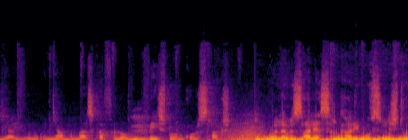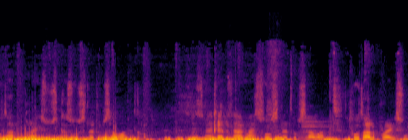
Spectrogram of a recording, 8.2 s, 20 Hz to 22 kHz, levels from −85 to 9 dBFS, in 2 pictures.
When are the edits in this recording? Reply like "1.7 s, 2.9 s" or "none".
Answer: 2.5 s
